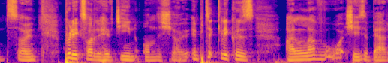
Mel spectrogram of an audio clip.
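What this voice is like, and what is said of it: Hoarse, fading voice. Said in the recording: “As you can see, I'm losing my voice”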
